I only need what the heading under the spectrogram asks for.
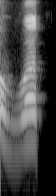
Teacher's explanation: یہاں پر ہم اس الف اور اسلام کو نہیں پڑھیں گے، ہم واو کو طا کے ساتھ ملائیں گے اور طا موٹا پڑھیں گے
